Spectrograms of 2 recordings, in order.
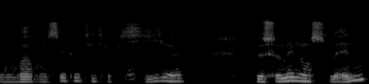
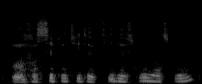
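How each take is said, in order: First: Said in the usual way. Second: Talking with a sore bitten tongue; words blurred by a bitten tongue. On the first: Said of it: "Je me suis mordu la langue". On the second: Real, not acted. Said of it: "Je me suis mordu la langue, ça fait mal". (langue mordue, parole gênée)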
